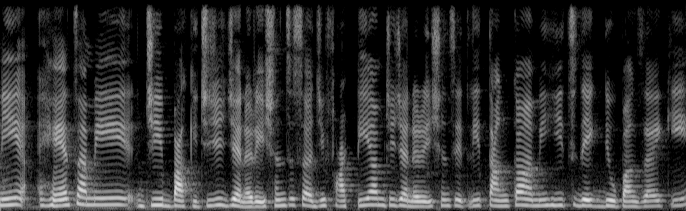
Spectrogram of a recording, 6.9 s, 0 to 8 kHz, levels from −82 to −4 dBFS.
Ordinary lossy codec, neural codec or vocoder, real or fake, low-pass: none; none; real; none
